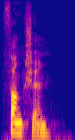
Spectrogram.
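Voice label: "function", US English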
